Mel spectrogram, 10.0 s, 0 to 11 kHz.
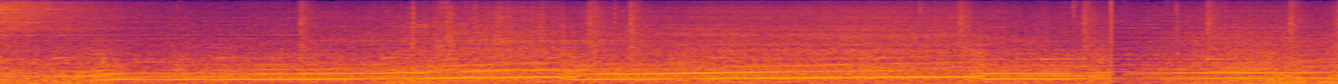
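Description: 2018 Audi RS3's turbocharged 2.5-litre five-cylinder engine, running a stage 2 Unitronic tune, heard from inside the cabin accelerating hard on track. Its pitch climbs, then drops with an upshift about four seconds in and again about seven seconds in; the sound dips briefly about eight seconds in, then holds a steady note.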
